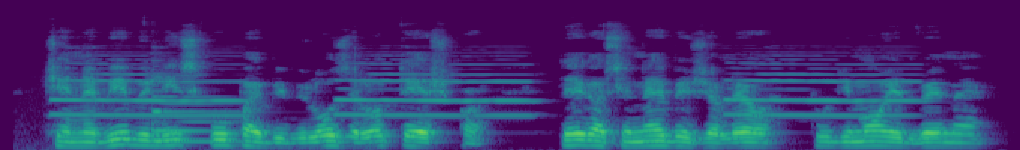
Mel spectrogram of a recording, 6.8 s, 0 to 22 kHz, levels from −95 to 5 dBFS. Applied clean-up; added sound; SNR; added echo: classical method log-MMSE.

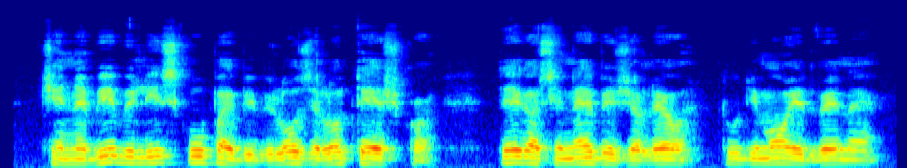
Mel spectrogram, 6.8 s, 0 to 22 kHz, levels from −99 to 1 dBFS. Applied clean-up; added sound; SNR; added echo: none; none; none; none.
